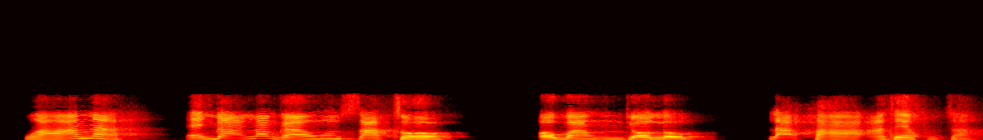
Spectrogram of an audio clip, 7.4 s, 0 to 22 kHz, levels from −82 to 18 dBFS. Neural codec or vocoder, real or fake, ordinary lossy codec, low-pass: codec, 16 kHz in and 24 kHz out, 0.9 kbps, LongCat-Audio-Codec, four codebook decoder; fake; MP3, 64 kbps; 7.2 kHz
